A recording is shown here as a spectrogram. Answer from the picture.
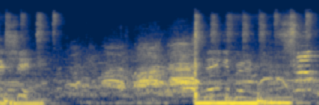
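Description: Live R&B concert sound: a bass-heavy beat drops out for about two seconds, leaving the crowd's voices and the singers' vocals, then comes back in.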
